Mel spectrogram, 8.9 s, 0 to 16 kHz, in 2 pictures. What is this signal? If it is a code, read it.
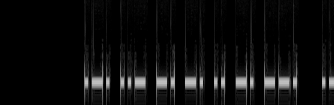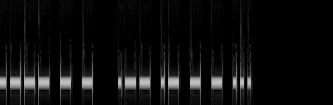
Morse code, heard as a keyed tone, about 25 wpm, 700 Hz. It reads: RUNNING 1TT WATTS
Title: Common QSO Phrases 25wpm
